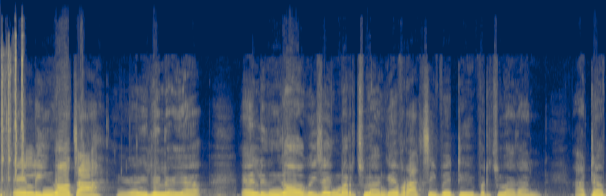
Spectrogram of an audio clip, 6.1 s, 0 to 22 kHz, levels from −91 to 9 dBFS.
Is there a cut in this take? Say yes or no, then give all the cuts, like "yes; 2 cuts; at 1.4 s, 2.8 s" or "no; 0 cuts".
no; 0 cuts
